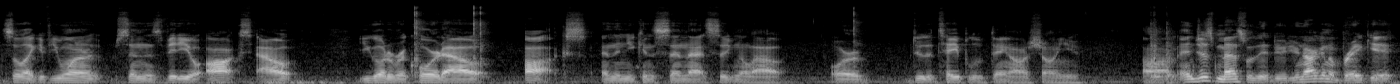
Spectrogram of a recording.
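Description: Off the cuff and clearly hungover, a low-pitched man talks at a normal speed through a stereo how-to from behind the camera in his home. It's a laid-back, rambling, slangy tutorial, shot as handheld home video with noticeable background noise.

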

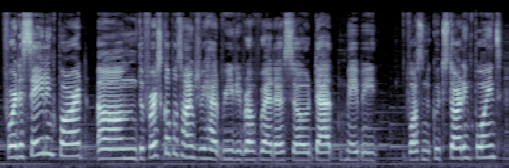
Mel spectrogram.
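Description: A young Dutch woman with a medium-pitched voice provides casual voice-over for her sailing vlog, speaking chattily with frequent ums and restarts.

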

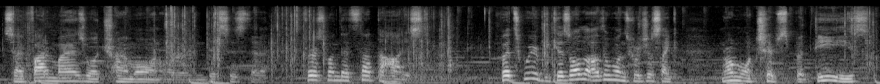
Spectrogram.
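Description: A man in his twenties chatting casually to camera as a snack reviewer, recorded at a desk in a small room. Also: medium pitch. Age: 20s. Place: small bedroom, indoors.

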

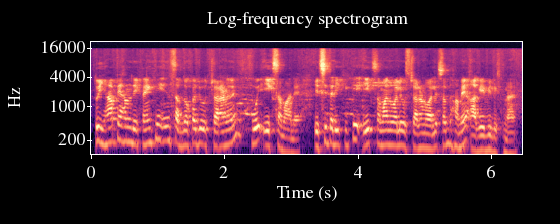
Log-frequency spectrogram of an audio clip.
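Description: Patient male teacher, higher voice. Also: quick pace, darkish tone, a little hiss or hum. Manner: patient, repeats answers, frequent "theek hai". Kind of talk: explaining a textbook lesson.

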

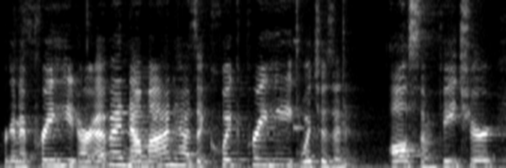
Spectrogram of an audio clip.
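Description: Woman, fairly high voice, casual cooking demo, chatty step-by-step tips, home kitchen, faint background hum. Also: normal speed, bright, forceful tone, poor audio. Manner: chatty step-by-step instructions, addresses viewers directly. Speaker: home cooking channel host.

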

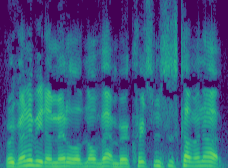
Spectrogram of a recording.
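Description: Racing along in a high, steady-toned voice over background noise, a man rants bluntly in a walk-and-talk vlog with many restarts. He's outside on a wet city street at night, recording on the phone he carries.

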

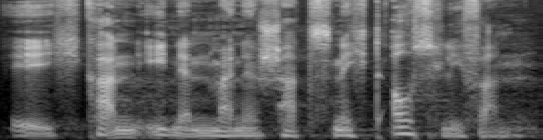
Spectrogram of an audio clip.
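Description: A man voicing a grieving, half-mad old father in an audiobook, with a soft, androgynous voice and a dangerous edge of madness underneath. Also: mid-range voice, fairly even intonation, measured pace, vocal fry, long reverb tail, exaggerated voice. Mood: menacing.

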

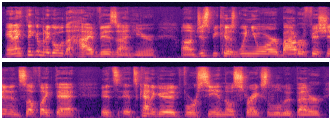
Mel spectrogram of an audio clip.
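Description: A man in his thirties, host of a fishing channel, talks casually to the camera about his gear. He is easygoing and fills his talk with ums and quick self-corrections, and he is recorded by a camera a few feet away in a small room at home. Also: a little high. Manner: relaxed, many fillers and self-corrections.

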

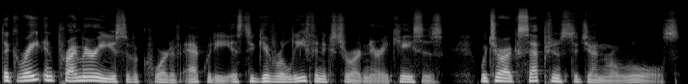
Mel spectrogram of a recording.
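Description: A mellow man with a lively pitch reads aloud fairly quickly from a book of formal essays as host of a read-aloud series. The clean studio sound has no room echo; he's indoors in a small home office using a close boom-arm podcast microphone and headphones.

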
